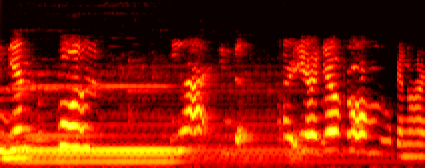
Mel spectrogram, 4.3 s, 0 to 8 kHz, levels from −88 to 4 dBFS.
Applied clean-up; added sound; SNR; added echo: classical method log-MMSE.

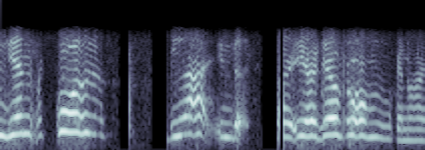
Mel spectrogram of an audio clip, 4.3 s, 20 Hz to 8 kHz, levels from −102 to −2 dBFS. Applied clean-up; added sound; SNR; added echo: none; none; none; none.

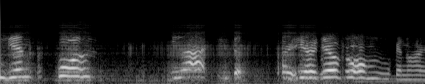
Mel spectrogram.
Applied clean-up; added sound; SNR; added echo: neural separator model SepFormer DNS4.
